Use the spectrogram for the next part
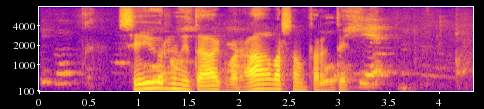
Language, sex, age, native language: Icelandic, male, 30-39, Icelandic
